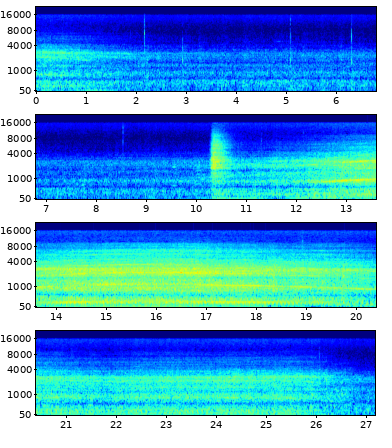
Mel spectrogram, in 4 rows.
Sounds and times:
Truck: 0.0s - 27.1s
Speech: 7.2s - 10.3s.

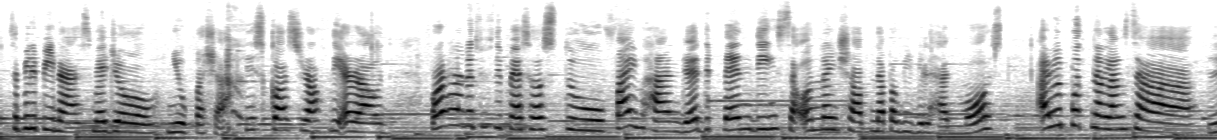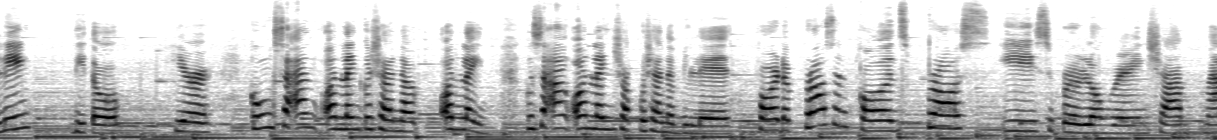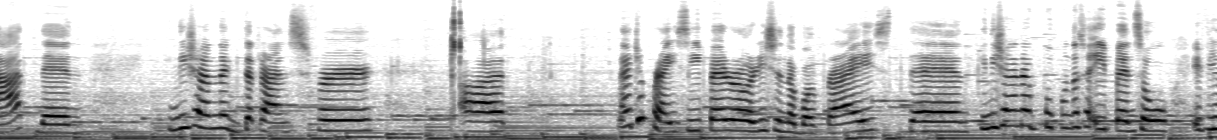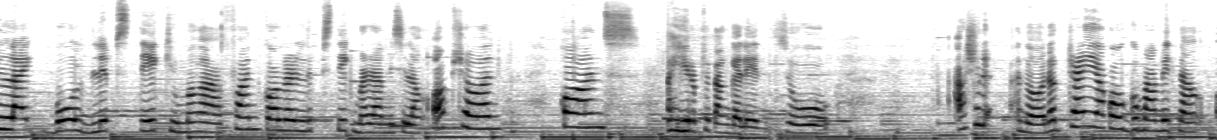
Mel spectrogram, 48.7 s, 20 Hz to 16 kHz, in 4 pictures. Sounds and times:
Speech: 0.0s - 25.2s, 26.0s - 28.1s, 28.9s - 29.4s, 30.6s - 41.5s, 42.1s - 44.8s, 46.0s - 48.6s
Music: 0.0s - 48.6s.

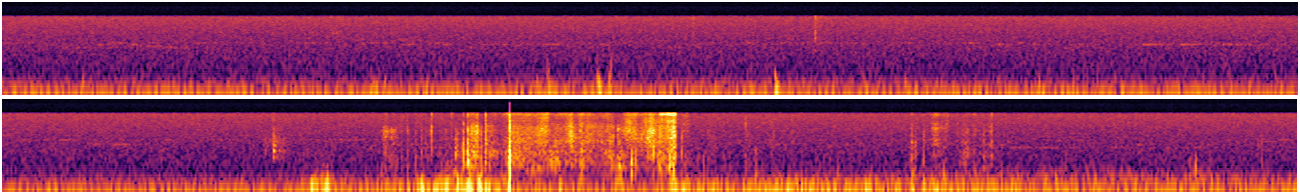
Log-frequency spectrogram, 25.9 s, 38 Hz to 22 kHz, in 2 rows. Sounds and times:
Inside, small room: 0.0s - 25.9s.

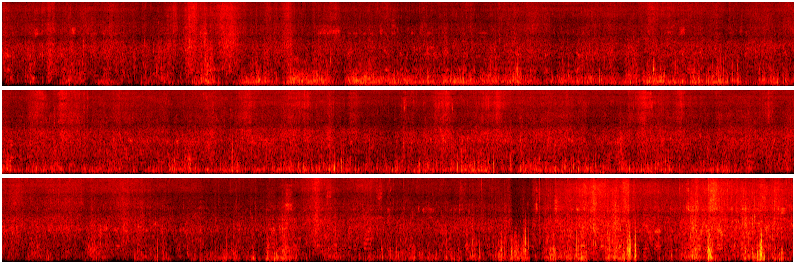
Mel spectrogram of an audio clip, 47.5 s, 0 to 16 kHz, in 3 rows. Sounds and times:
Speech: 0.0s - 2.5s, 4.0s - 4.4s, 5.6s - 12.2s, 12.8s - 21.3s, 28.0s - 29.4s, 33.6s - 35.6s, 36.3s - 47.5s
Rowboat, canoe, kayak: 0.0s - 47.5s
Sailboat, sailing ship: 0.0s - 47.5s.

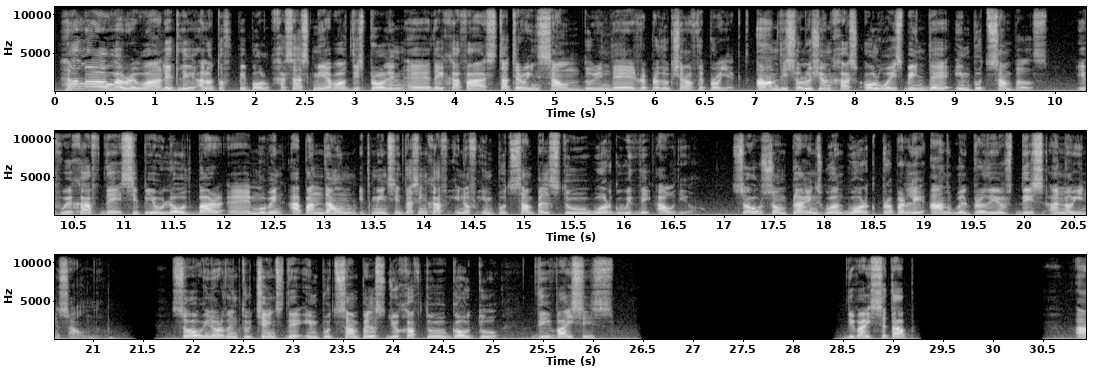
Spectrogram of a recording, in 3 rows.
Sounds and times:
Speech: 0.0s - 21.1s, 21.8s - 26.2s, 28.5s - 29.3s.

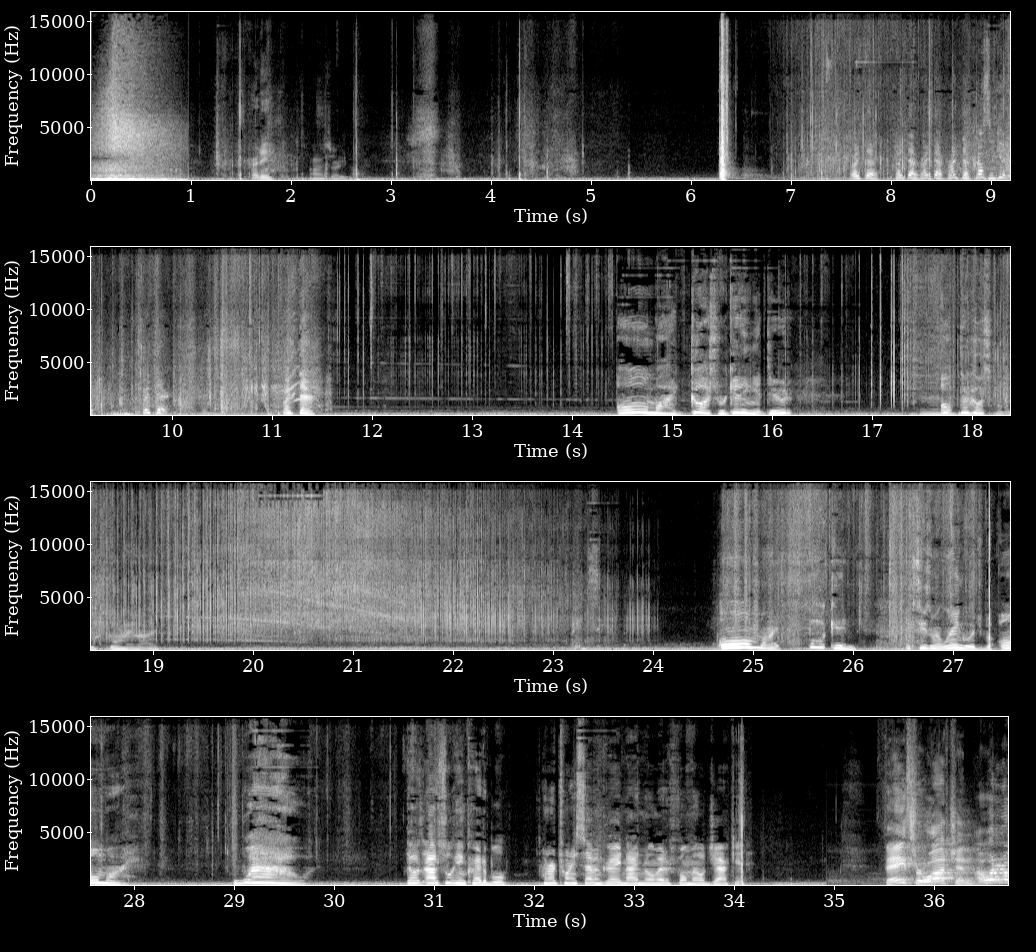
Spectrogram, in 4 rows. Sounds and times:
Speech: 7.6s - 10.0s, 35.5s - 36.7s.

